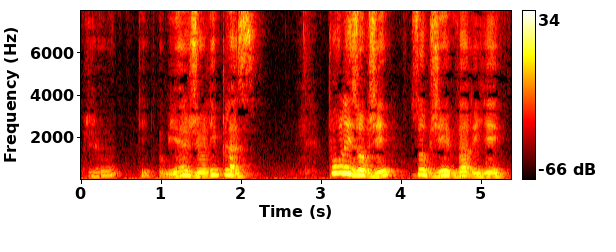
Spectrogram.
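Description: A man's voice: on the high side, animated, slow pace, warm tone. A middle-aged man with a Moroccan accent, teaching a primary-school French spelling lesson, explaining step by step, repeating words and switching between languages. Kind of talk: French lesson walkthrough mixing Moroccan Arabic and French.

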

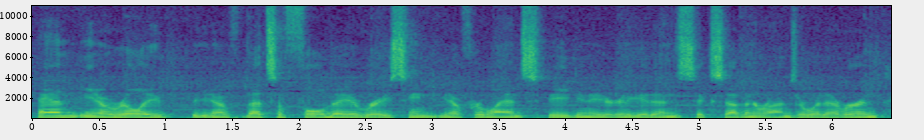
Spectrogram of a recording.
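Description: Low gravelly middle-aged guy, easygoing studio chat. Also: fairly even intonation, a little fast, a little mellow, faint music behind. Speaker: co-host. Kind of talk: casual studio conversation. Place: indoor studio with a car.

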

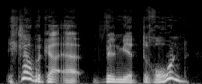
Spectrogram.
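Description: A man's voice: lowish voice, sing-song, normal speed, a little mellow, dry recording, clean studio sound. A man voicing a haughty, easily angered duke in an audiobook reading, exclaiming with raised indignation. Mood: indignant. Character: haughty English duke, middle-aged, imperious, easily angered. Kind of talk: audiobook character voice.

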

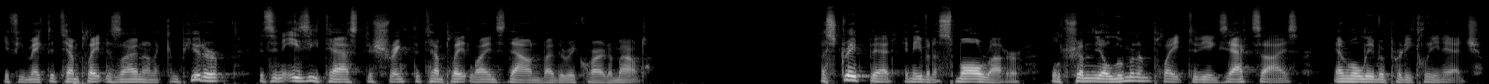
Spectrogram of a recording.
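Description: An older man giving a calm, methodical voice-over as he explains a woodworking demonstration. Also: medium pitch, normal speed. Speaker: woodworking instructor. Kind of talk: scripted voice-over narration.

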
